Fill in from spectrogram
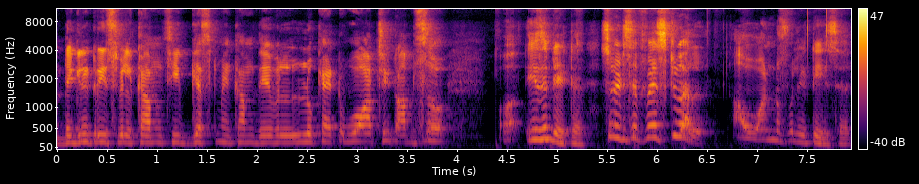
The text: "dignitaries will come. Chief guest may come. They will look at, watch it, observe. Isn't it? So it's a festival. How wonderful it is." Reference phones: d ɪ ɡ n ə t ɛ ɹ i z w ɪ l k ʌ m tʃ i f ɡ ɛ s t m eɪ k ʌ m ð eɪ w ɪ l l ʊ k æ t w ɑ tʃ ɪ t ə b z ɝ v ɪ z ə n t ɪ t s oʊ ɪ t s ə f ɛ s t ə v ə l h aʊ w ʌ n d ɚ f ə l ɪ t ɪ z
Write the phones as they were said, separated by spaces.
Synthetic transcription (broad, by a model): d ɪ ɡ n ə t ɹ i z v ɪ l k ʌ m s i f ɡ ɛ s t m eɪ k ʌ m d eɪ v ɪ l l ʊ k æ t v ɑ tʃ ɪ t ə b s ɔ ɪ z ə n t ɪ t s oʊ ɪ t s ə f ɛ s t ə v ə l h aʊ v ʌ n d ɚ f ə l ɪ t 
